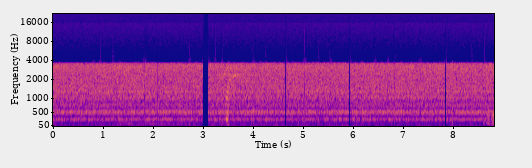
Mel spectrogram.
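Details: Honey bee reproductive swarm moving into a bait hive (swarm trap) at Painted Peacock Manor, dated 04/07/21: a steady, dense, droning hum of many bees with layered tones and one brief dropout.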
